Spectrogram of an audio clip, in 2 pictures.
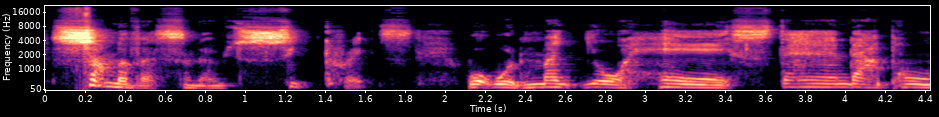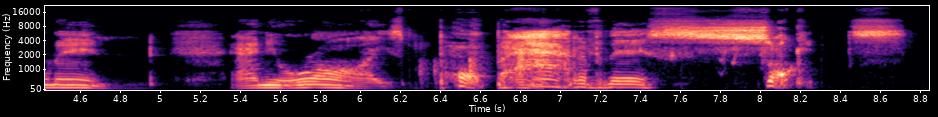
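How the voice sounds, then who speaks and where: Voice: medium pitch, pushed and bright, full character voice. A reader voicing a nasty, witchy old grandmother in a storybook, bossy and gloating, with a throaty voice and menacing emphasis. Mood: sinister whispering. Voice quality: throaty, raspy, whispery at times. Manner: snapping, slow menacing emphasis.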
